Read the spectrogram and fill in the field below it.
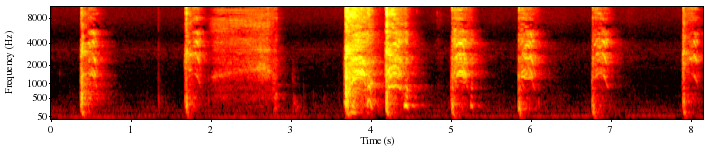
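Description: About nine sharp coughs in eight seconds, some in quick pairs, with a rough throat-clearing between; persistent repetitive coughing.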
